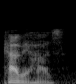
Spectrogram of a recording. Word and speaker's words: Kávéház: Readers aside, that word Kávéház I'm pronouncing it that way. I'll spell it. It's K-A-V-E, and then H-A with a mark over it, Z. And I'm pronouncing that Kavehaz, but I'm making that up.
